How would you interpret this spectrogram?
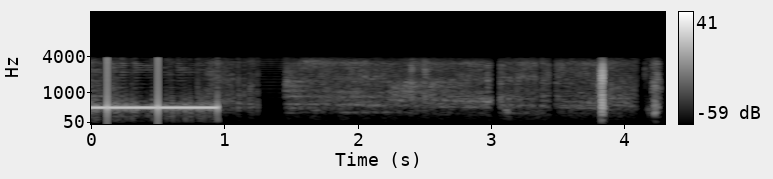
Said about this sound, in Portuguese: A ligação caiu ou você desligou?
